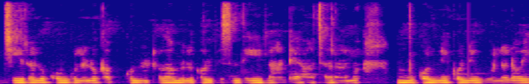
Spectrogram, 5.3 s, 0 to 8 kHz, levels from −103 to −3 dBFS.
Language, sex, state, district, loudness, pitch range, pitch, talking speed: Telugu, female, Telangana, Nalgonda, -23 LUFS, 160-170 Hz, 165 Hz, 125 wpm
